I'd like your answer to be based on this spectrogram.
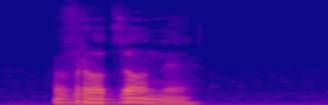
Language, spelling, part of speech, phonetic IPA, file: Polish, wrodzony, adjective, [vrɔˈd͡zɔ̃nɨ], Pl-wrodzony.ogg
